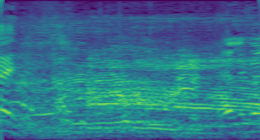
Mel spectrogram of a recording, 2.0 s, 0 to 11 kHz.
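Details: Sahiwal breed bull at the Ambari haat, Netrokona, Bangladesh, on 8 November 2024: a short, continuous bellowing moo that stays level, with faint crowd noise behind.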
